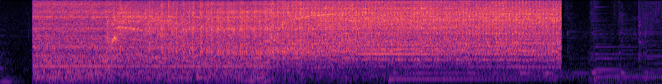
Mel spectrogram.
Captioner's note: drill screaming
